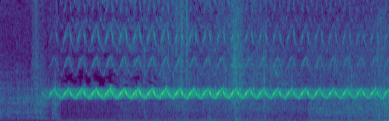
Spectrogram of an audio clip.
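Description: A loud electronic alarm sounds continuously, a steady warbling tone that starts abruptly and holds on without a break.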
